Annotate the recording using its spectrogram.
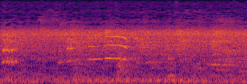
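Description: Lories giving soft, short chirps and whistled notes, several in quick succession, over a steady low hum.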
